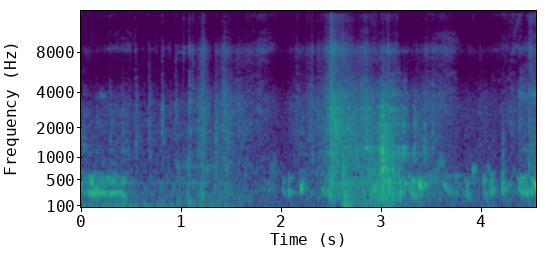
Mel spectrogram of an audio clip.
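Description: Breeding pigeons coo repeatedly at close range in their loft, soft throaty calls rising and falling over a light background rustle.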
